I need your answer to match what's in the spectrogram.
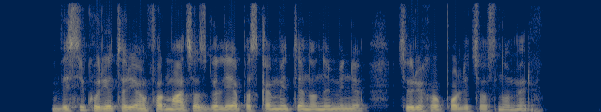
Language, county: Lithuanian, Alytus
